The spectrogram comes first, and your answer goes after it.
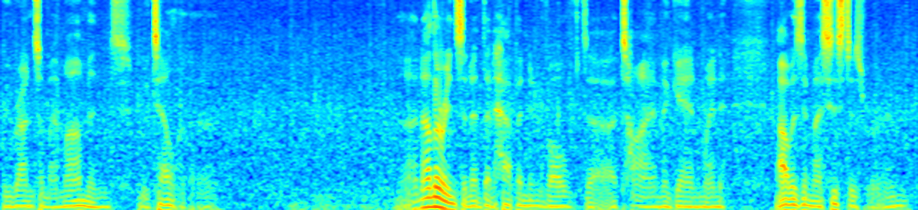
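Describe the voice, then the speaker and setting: A man reading first-person horror stories aloud in a measured, hushed storytelling manner. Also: extremely low pitch, a little hiss or hum, rough recording. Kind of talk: scripted horror narration.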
